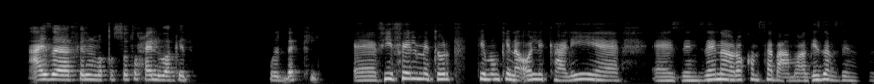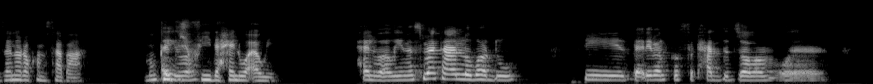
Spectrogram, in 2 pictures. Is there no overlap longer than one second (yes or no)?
yes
